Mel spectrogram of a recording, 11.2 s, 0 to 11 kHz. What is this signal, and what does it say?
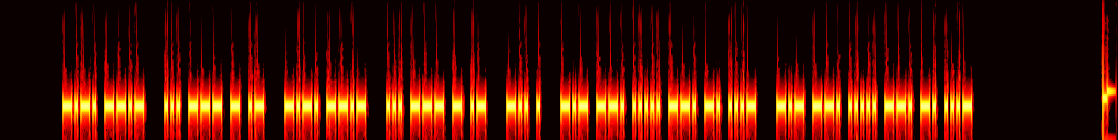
Morse code, heard as a keyed tone, about 40 wpm, 690 Hz. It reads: CQ SOTA CQ SOTA DE KG5GNV KG5GNV
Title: SOTA QSO Practice 40wpm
